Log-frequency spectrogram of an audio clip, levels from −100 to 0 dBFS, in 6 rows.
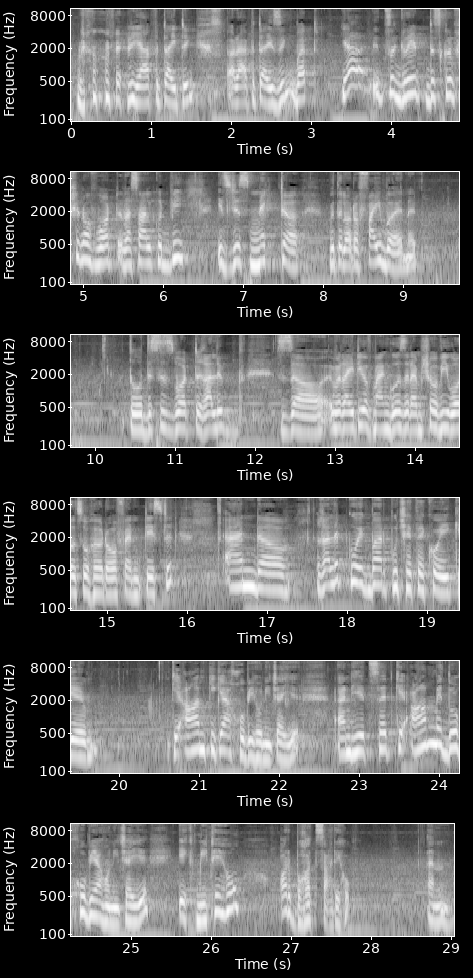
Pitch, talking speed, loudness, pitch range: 215 Hz, 130 wpm, -12 LUFS, 185-245 Hz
